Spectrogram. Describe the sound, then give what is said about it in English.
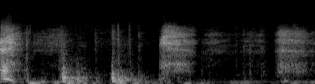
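A run of heavy thumps and scraping bumps, about five in quick succession, as furniture is dragged and piled against a door. No one speaks. “So I piled furniture against the door.”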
